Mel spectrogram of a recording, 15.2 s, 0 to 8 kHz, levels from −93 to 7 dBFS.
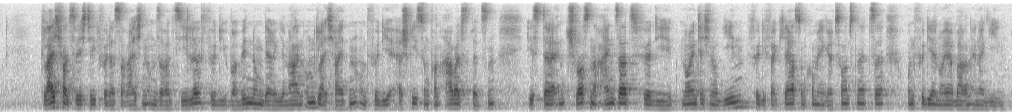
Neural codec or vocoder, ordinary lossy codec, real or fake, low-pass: none; none; real; 7.2 kHz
